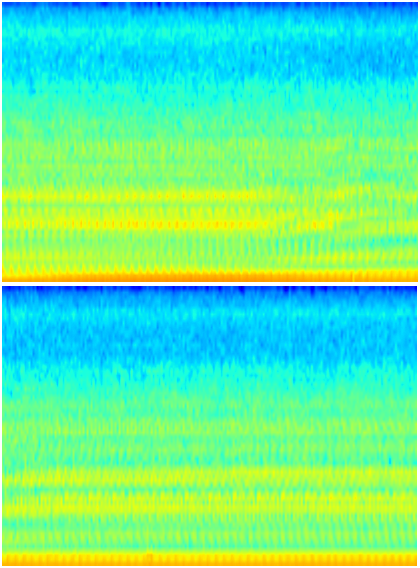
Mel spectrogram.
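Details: Canal widebeam narrowboat diesel after replacing a blown inline fuse between ignition relay and starter solenoid: catches with a bit of throttle and settles into a steady even beat about three firings a second, deep rumble; healthy running.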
